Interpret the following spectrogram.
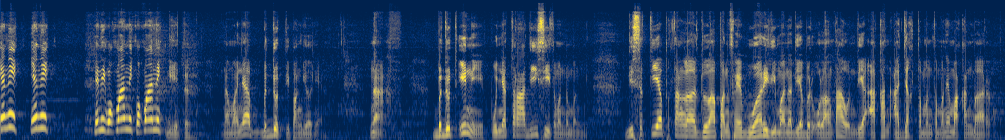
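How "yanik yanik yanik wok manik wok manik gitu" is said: squeaky, piercing, shrill, very high voice. Describing Bedut and how Bedut talks: Bedut's shrill squeaky voice. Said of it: "suaranya cempreng".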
